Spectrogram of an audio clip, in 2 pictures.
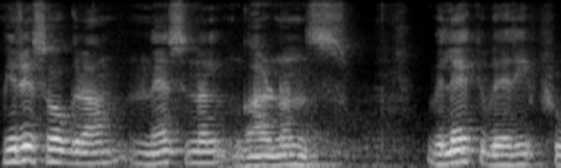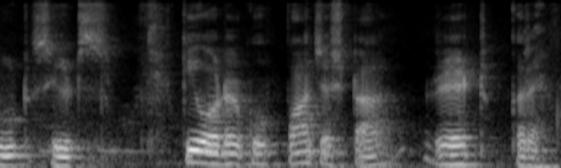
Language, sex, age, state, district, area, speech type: Hindi, male, 45-60, Madhya Pradesh, Gwalior, rural, read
